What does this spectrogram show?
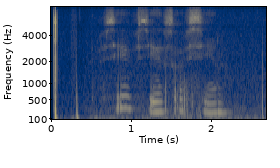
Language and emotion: Russian, sad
